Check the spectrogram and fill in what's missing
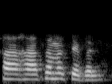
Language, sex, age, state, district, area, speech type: Hindi, female, 45-60, Uttar Pradesh, Sitapur, rural, conversation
